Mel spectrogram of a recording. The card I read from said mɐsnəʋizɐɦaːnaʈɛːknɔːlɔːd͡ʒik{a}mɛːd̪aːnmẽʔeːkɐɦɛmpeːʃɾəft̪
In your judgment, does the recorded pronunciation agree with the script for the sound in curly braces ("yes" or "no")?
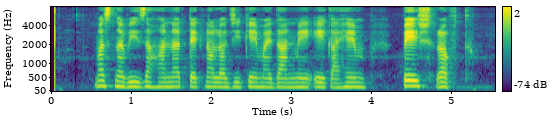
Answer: no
